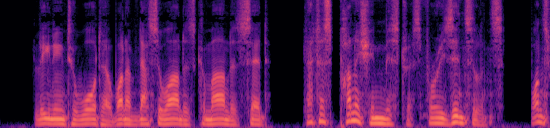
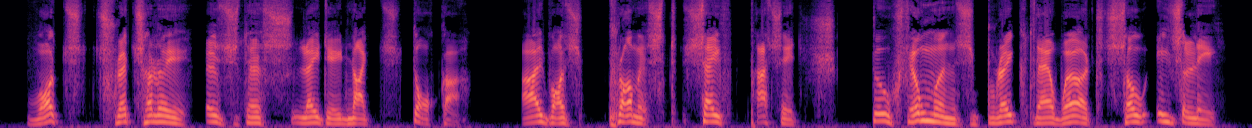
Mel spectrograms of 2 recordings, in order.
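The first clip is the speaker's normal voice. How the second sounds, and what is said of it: Thick guttural growling accent. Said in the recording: “growled in a thick, guttural accent”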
